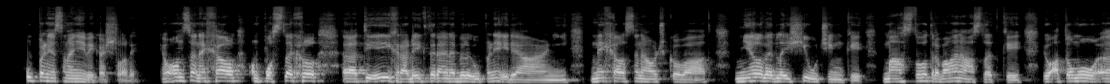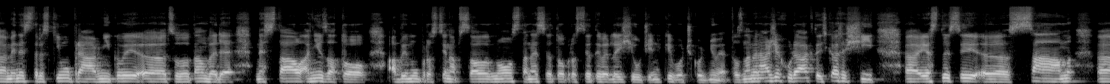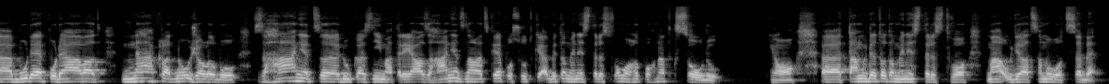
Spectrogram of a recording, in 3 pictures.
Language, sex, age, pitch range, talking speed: Czech, male, 30-49, 120-145 Hz, 175 wpm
